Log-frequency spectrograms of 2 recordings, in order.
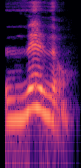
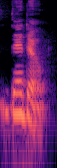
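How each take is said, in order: First: The d is a soft th-like sound. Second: The d is a hard English d. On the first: The speaker calls it right. "No, it's not dedo, dedo" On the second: The speaker calls it wrong. "English speakers, they will often read it like this"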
